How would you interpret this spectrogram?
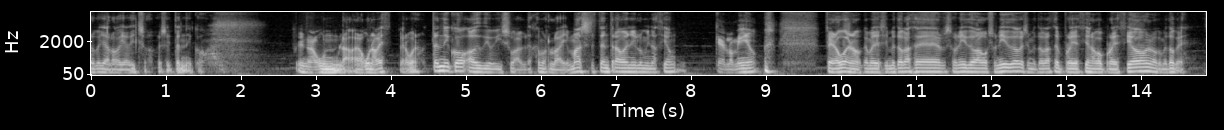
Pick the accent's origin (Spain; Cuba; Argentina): Spain; Bilbao, Basque Country; now in Santiago de Compostela, Spain; yo me vine aquí a Santiago Compostela desde Bilbao, yo soy de Bilbao. Me vine. Y sí, hace ya unos años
